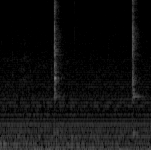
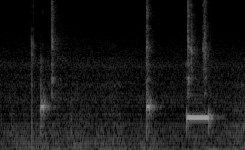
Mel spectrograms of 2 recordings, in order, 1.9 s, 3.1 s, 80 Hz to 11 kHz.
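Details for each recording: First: Icom IC-7300 internal antenna tuner while tuning across the 40 m band, mic moved closer to the radio: two crisp relay clicks about a second apart over a quiet hum as the tuner switches to memorized settings; normal. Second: Icom IC-7300 internal auto antenna tuner near the top of the band with SWR not quite below 3:1: button clicks, two short high beeps, then one longer lower tone, no relay chatter; the rig keyed briefly and the tune indicator stayed off.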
